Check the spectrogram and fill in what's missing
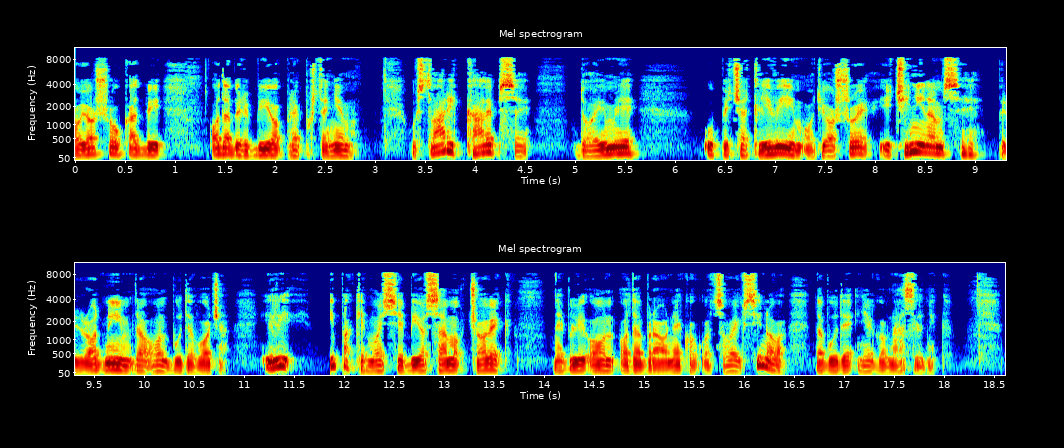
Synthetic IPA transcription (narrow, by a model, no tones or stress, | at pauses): ujo̞ʃoukad̪bi | o̞d̪abiɾbio̞pɾe̞pu̥ʃt̪enɲe̞mu | ust̪ʋaːɾikʰalepse | d̪o̞jimʎe | upe̞t͡ʃat̪ʎiʋijimod̪jo̞ʃojeit͡ʃininamsepɾiɾo̞d̪nijimd̪ao̞ːnbud̪e̞ʋo̞d͡ʑa | ili | ipakjemo̞jsibio̞samo̞t͡ʃo̞ʋje̞k | ne̞biliʔo̞ːno̞d̪abɾaone̞ko̞ɡod̪sʋo̞jixsino̞ʋad̪̥abud̪e̞ɲe̞ɡo̞ʋnaːsled̪nik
